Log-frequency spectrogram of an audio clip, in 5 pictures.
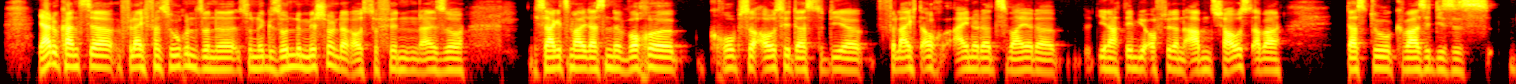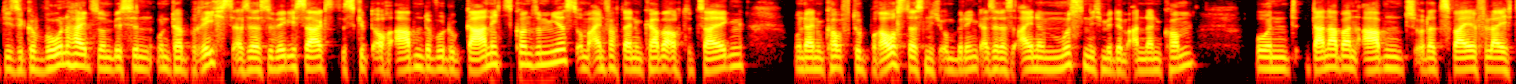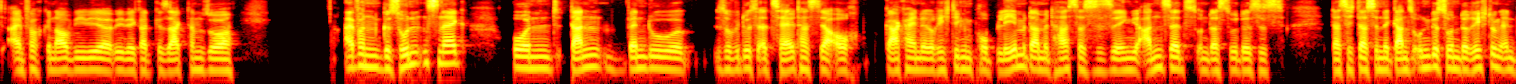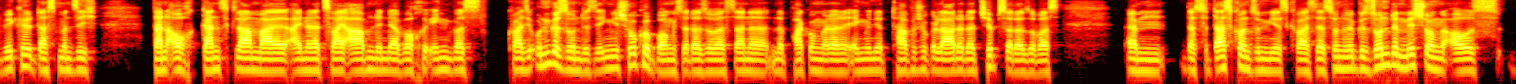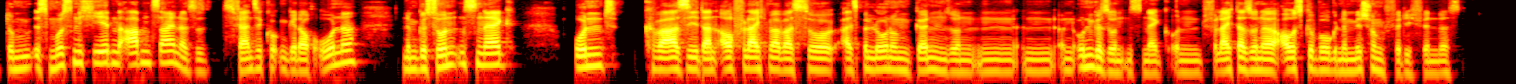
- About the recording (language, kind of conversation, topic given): German, advice, Isst du manchmal aus Langeweile oder wegen starker Gefühle?
- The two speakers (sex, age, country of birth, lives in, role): female, 55-59, Germany, Italy, user; male, 25-29, Germany, Germany, advisor
- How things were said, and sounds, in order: none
